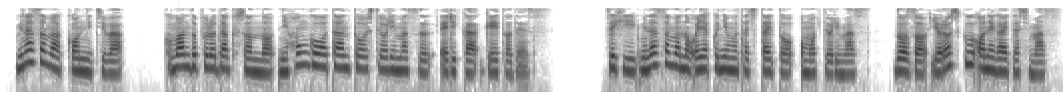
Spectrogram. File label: Japanese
